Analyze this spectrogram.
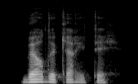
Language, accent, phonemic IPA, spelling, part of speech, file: French, France, /bœʁ də ka.ʁi.te/, beurre de karité, noun, LL-Q150 (fra)-beurre de karité.wav
- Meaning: shea butter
